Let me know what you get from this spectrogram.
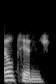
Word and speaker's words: Eltinge: You can find, also type in my name, Patricia Eltinge, and that's spelled E-L-T-I-N-G-E.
